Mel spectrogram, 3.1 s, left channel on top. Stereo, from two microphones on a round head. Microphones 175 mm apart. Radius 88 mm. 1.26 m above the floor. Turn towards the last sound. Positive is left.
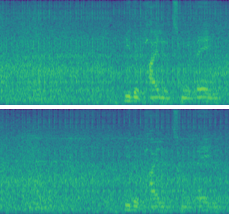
turn(degrees=30)  # may be behind; listen again after turning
